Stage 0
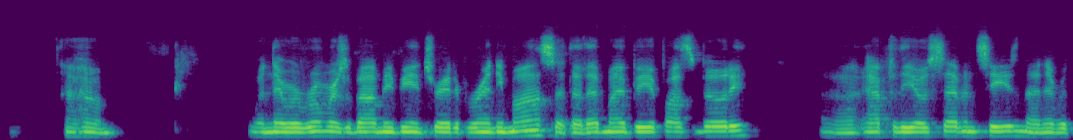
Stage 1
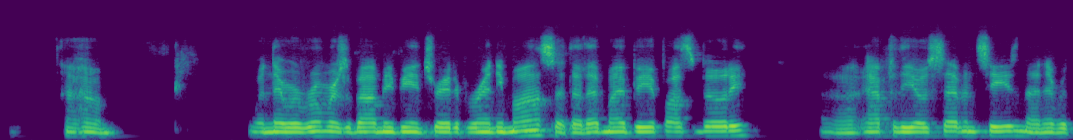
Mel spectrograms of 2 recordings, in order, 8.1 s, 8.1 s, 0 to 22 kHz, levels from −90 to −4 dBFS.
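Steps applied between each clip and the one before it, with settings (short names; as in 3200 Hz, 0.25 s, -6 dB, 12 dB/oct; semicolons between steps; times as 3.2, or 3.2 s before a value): notches 60/120 Hz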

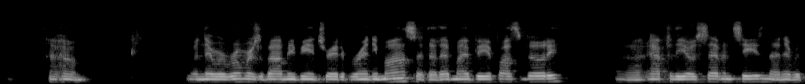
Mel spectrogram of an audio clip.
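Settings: high shelf 5000 Hz -5.5 dB; gain -5 dB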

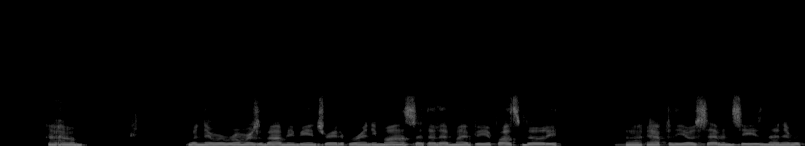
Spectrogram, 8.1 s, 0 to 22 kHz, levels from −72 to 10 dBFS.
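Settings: level quantiser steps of 19 dB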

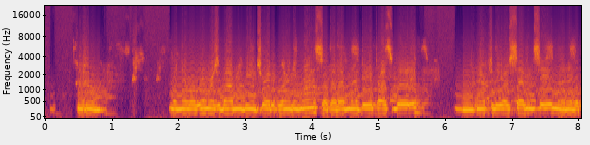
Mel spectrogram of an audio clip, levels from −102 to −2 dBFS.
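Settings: power-law curve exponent 0.35; delay with a stepping band-pass 0.18 s, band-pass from 780 Hz, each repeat 1.4 oct, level -4 dB; gain +4.5 dB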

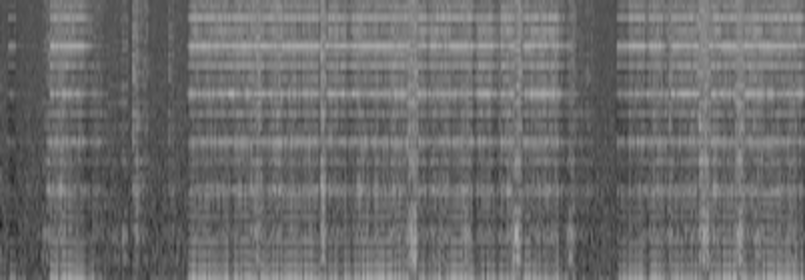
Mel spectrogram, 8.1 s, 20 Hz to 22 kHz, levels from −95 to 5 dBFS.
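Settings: FFT order left unsorted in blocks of 256 samples; gain +6 dB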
